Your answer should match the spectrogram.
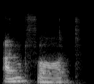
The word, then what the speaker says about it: Antwort: Here also make sure to open your mouth on the A, Antwort.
